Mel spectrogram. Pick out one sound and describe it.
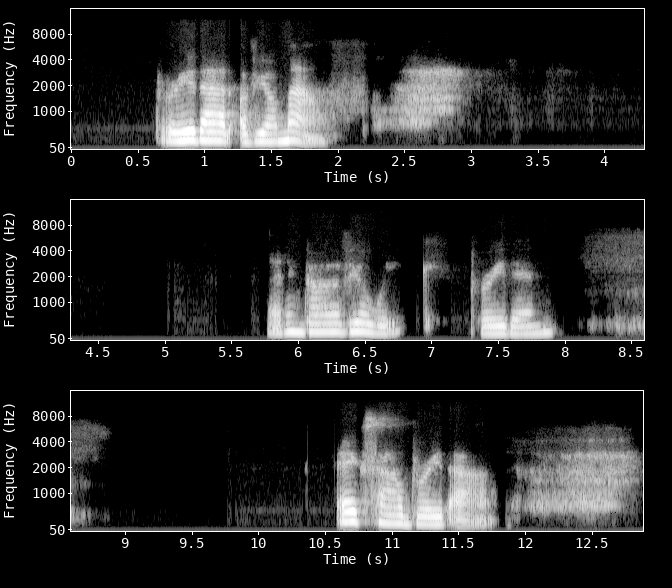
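A woman speaks calmly and softly, with long pauses, close to a microphone.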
